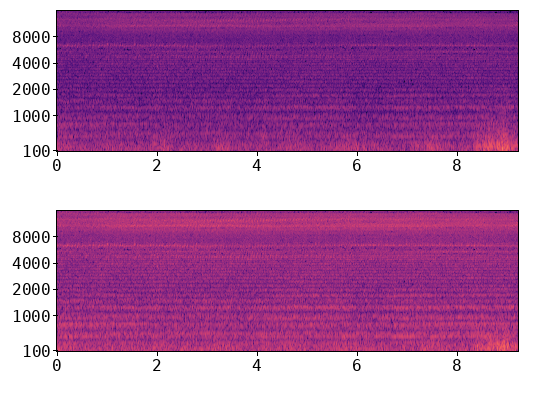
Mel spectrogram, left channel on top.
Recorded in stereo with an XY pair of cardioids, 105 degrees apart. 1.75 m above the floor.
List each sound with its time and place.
0.0 s a drone: 55° right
